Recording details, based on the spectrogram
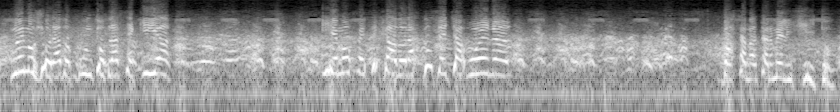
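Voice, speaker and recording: An actress playing a desperate mother, pleading insistently in a melodramatic 1970s film. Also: extremely high pitch. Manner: insistent, wailing rhetorical pleading. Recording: muffled film sound, noisy crowd and dogs.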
